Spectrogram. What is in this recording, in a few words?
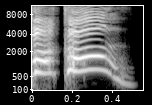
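attack, Japanese; may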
